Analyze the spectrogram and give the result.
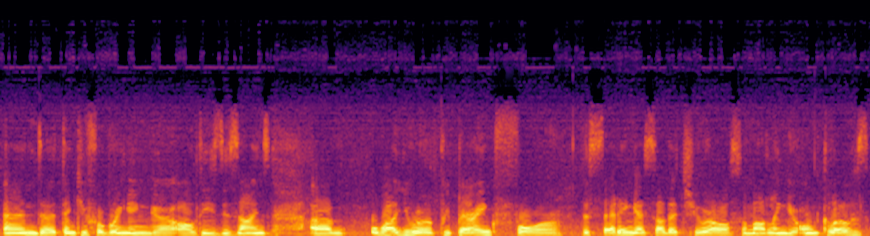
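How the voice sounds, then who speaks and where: Halting, soft-voiced woman host from Tunisia. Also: lowish voice, steady tone. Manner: halting, searches for words. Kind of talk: studio interview. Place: TV studio. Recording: noisy early-1990s TV audio.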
